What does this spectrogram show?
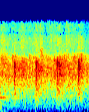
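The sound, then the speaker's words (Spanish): Steady applause from a church audience during a sermon, a dense wash of many hands clapping together with a few louder rhythmic swells roughly every half second, no voices heard. “Ahora sí ve que el aplauso suena más bonito.”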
